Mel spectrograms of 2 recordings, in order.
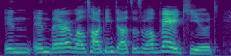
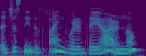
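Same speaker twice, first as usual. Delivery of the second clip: ordinary delivery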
